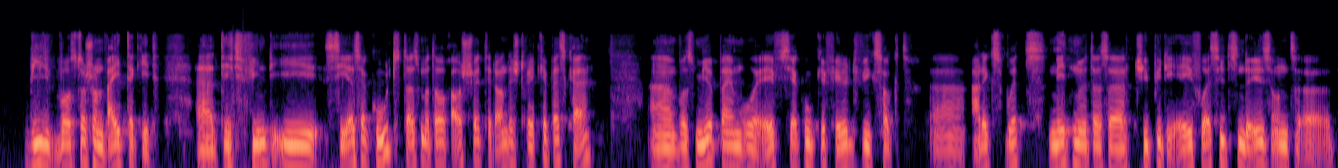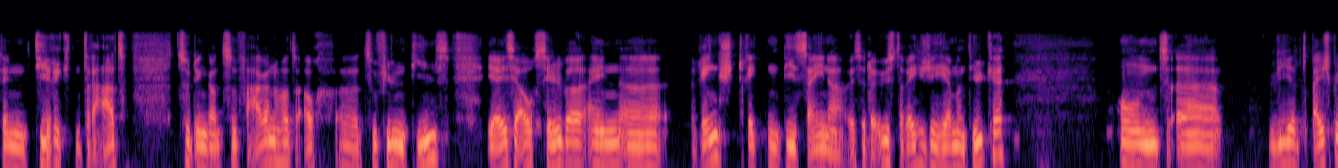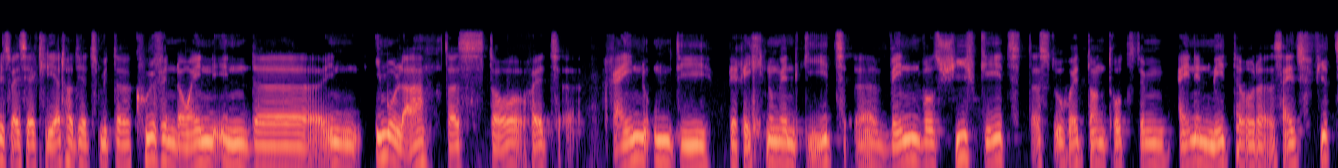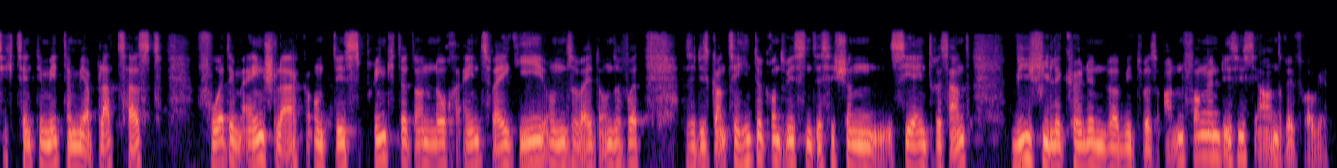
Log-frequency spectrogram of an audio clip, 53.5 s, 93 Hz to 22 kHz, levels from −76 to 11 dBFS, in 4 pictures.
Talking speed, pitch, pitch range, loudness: 165 wpm, 105 Hz, 100-110 Hz, -17 LUFS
